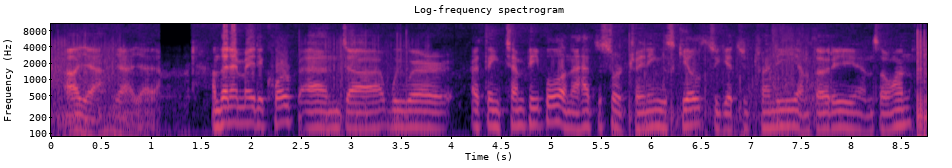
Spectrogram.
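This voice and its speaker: A moderate pace and fairly even intonation beneath noticeable background noise. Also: man, medium pitch for a man. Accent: non-native. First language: not English. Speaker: gaming community leader. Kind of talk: speech to online gaming community. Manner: hesitant, many fillers.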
